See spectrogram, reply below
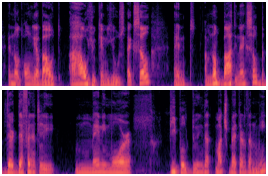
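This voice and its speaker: This is a man with a clear Greek, Mediterranean accent and a middle-pitched voice. He talks as a guest in a conversational interview. He explains his thinking and sometimes frames it as a rhetorical question. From Greece. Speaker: interview guest, hotelier and revenue technology professional.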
